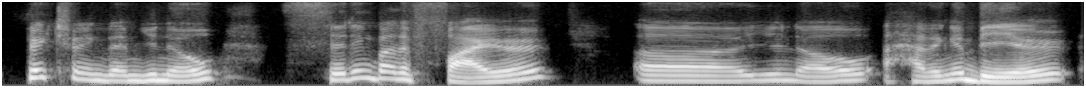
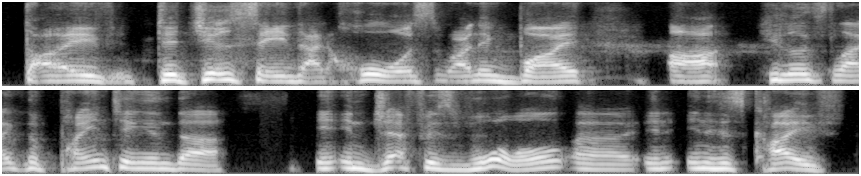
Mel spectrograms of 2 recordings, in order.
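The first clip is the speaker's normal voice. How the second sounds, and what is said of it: Fairly good put-on Australian accent. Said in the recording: “was that an Aussie accent? That sounded a little Aussie. That was pretty good.”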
